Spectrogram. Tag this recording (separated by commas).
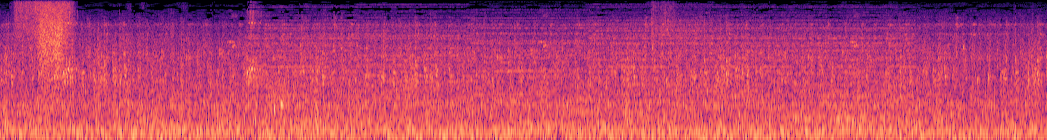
Music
